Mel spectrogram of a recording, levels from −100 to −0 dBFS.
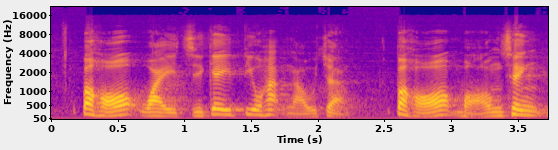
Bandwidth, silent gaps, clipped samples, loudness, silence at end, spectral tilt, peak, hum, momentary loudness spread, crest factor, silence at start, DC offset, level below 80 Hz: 16 kHz; none; under 0.1%; -16 LUFS; 0 s; -4.5 dB/octave; 0 dBFS; none; 10 LU; 16 dB; 0.25 s; under 0.1%; -54 dBFS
